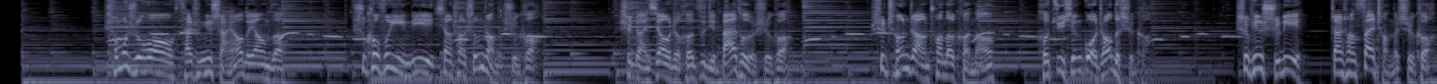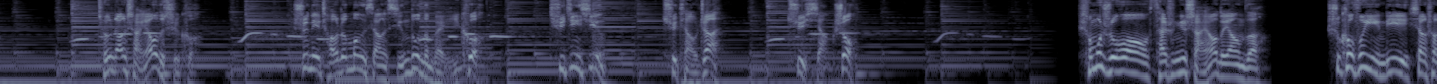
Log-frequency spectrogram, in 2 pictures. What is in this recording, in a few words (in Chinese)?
男 年轻素人; 素人风格男声; 钙尔奇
